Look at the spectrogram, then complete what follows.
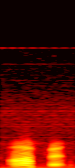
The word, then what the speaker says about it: often: we were taught that one does not pronounce the T and often and I still don't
